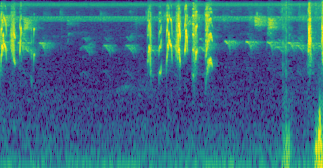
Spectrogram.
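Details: A female pied triller in breeding condition calls to attract a male, giving short high chirps, a run of soft descending whistled notes, then a quick cluster of sharp chirps, over a low hum and faint thumps.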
